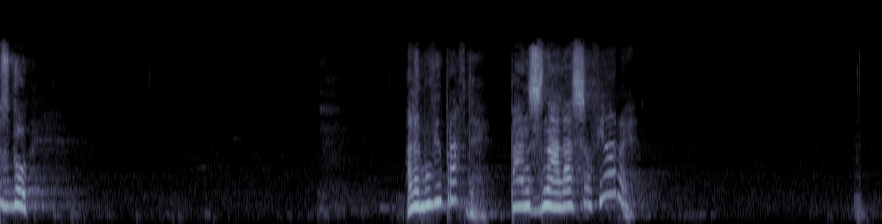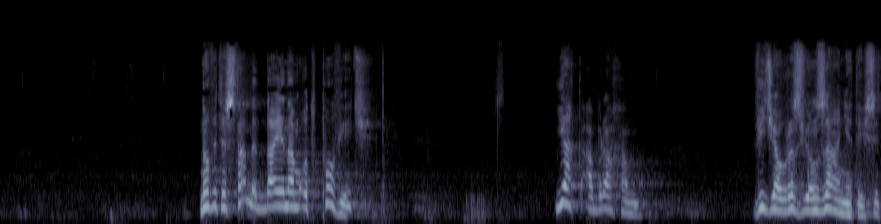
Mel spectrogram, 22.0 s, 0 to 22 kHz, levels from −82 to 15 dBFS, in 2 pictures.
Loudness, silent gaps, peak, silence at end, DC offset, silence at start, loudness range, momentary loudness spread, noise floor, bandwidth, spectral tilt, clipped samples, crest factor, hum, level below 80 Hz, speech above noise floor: -28 LUFS; none; -10 dBFS; 0 s; under 0.1%; 0 s; 11 LU; 16 LU; -73 dBFS; 11.5 kHz; -3.5 dB/octave; under 0.1%; 24 dB; none; -78 dBFS; 44 dB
